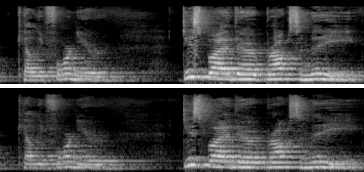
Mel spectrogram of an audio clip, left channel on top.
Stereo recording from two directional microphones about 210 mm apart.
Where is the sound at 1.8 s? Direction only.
40° left (ahead or behind).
